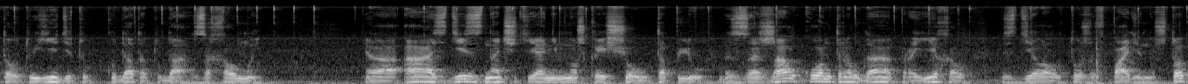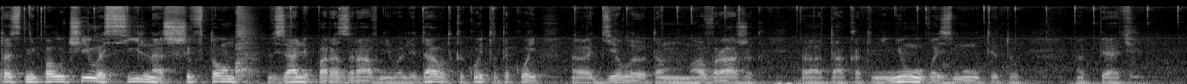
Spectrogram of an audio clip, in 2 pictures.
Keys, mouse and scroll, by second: 4.3-8.0 middle drag, 4.4 right click, 7.5 right click, 9.7 middle click, 11.6 middle click, 12.2-14.4 middle drag, 13.3-14.9 drag, 15.3-18.5 middle drag, 20.2 ctrl+z, 20.5 ctrl+z, 20.8 ctrl+z, 23.5-23.7 drag.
